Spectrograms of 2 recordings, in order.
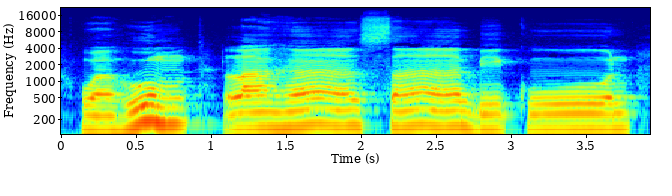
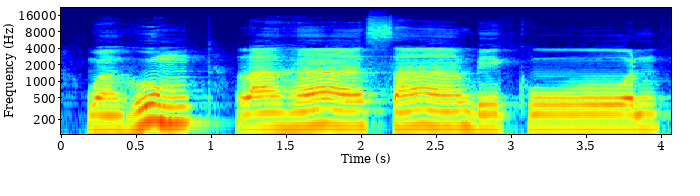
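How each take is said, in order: No difference in how they are said.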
